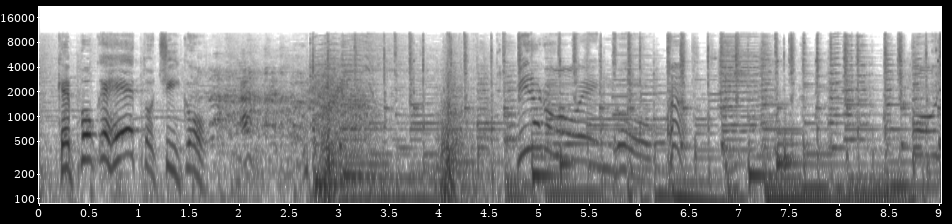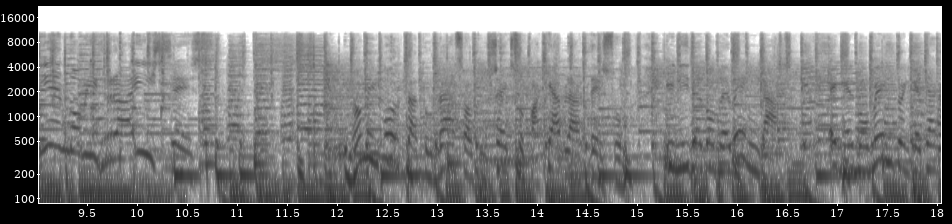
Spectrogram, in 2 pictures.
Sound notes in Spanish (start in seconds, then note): 1.6 Risas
